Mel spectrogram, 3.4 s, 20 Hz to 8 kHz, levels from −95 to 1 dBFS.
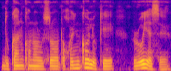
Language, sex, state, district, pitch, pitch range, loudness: Assamese, male, Assam, Kamrup Metropolitan, 120 Hz, 115-130 Hz, -16 LUFS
